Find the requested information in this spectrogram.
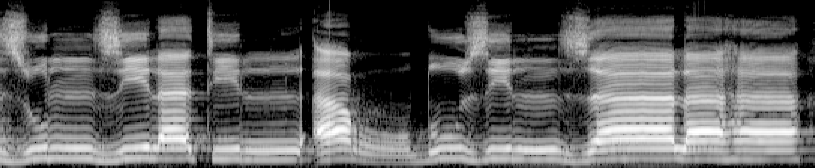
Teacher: makhrajnya sama di ujung lidah dengan gigi seri bawah tetapi ada suara Getaran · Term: huruf Zai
